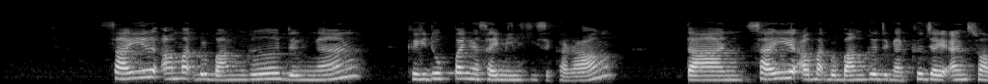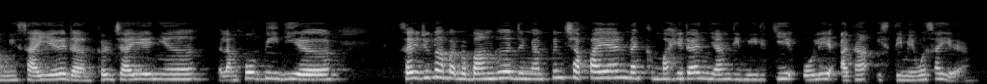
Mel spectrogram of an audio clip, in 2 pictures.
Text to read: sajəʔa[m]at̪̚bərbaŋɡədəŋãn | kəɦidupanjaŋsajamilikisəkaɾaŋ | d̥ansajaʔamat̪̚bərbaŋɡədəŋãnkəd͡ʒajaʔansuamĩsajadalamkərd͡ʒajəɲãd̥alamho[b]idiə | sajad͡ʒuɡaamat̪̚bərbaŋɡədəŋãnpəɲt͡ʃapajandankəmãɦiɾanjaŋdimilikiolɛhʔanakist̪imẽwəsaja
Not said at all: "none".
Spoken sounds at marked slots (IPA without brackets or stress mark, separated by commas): m, b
